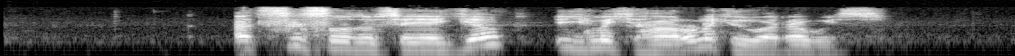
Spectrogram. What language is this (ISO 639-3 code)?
kab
